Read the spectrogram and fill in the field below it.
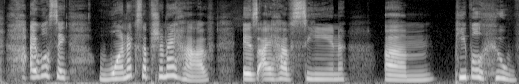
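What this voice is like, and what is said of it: Usual voice. Nothing is said of it.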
